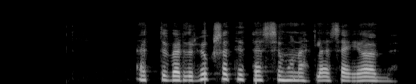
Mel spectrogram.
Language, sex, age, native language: Icelandic, female, 50-59, Icelandic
